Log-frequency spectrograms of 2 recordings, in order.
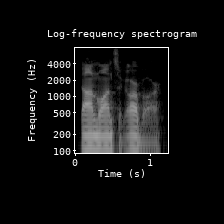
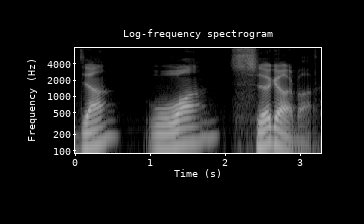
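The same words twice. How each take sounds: First: It is said flatly, with little pitch movement. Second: It is said with lively, exaggerated pitch movement. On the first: "you could just say" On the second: "I put a lot of inflection into it"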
